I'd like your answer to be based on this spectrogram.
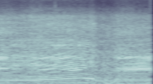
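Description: A motorbike engine revs loudly and close, its pitch climbing and then dropping as the gears shift down and the rider eases off.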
